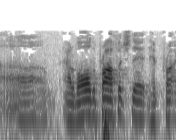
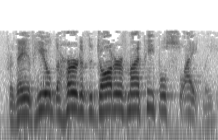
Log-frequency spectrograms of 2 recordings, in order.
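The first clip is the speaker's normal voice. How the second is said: higher, louder pulpit reading voice; fervent scripture reading; 4 semitones higher, 4 dB louder than usual. Acted. Preacher reads Jeremiah's warning aloud to the church, fervent. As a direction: proclaim it like a prophet's lament.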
